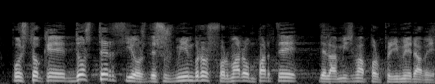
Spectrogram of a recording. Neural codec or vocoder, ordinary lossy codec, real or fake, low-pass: none; none; real; 7.2 kHz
